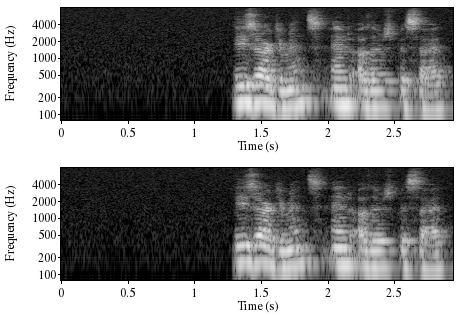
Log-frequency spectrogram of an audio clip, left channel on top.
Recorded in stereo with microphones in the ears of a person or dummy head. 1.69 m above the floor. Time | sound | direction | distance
1.3 | a man speaking | 25° left (ahead or behind) | 1.7 m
